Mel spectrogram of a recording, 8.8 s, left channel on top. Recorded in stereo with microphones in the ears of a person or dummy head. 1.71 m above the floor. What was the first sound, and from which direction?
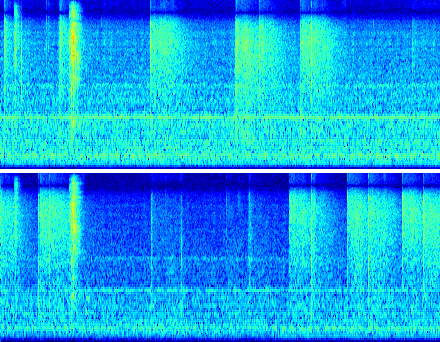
A camera shutter, 25° left (ahead or behind).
